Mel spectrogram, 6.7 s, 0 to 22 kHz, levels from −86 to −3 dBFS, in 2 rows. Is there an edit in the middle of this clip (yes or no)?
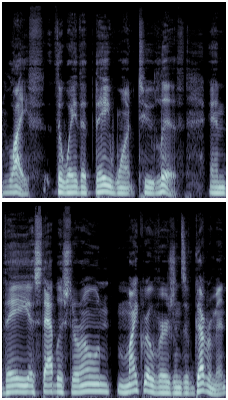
no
